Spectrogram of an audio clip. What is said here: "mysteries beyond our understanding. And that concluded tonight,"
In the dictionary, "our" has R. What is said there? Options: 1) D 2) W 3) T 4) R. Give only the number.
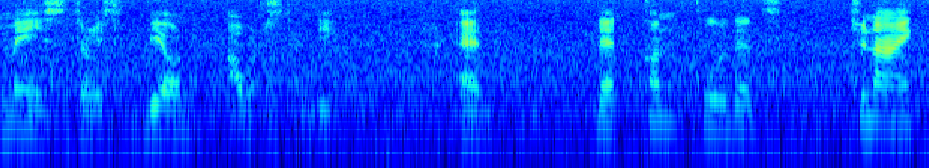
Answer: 2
